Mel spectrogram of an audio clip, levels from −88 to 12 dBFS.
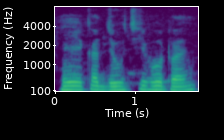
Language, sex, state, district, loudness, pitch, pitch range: Marathi, male, Maharashtra, Nagpur, -23 LUFS, 130 Hz, 125-135 Hz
